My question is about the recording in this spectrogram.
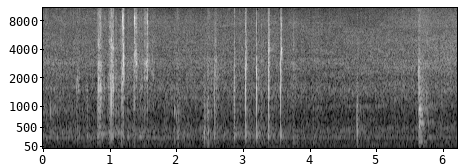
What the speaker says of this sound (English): So now we're just going to saute those right up just for about 2 to 3 minutes.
